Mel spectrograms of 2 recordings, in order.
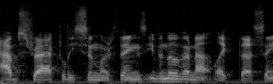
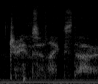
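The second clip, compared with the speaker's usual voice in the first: whisper; 12 dB quieter than usual. Pretend. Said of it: "I'm like, Bro".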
